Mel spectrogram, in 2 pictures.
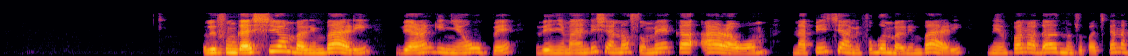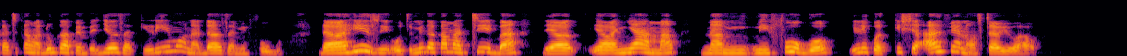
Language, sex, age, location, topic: Swahili, female, 25-35, Dar es Salaam, agriculture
